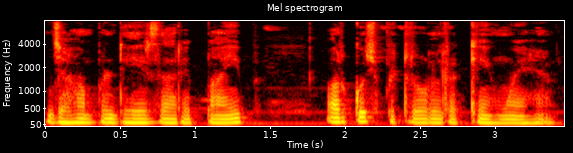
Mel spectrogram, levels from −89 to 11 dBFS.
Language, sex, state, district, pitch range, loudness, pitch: Hindi, male, Uttar Pradesh, Lalitpur, 105-115 Hz, -20 LUFS, 105 Hz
